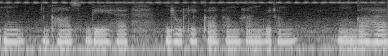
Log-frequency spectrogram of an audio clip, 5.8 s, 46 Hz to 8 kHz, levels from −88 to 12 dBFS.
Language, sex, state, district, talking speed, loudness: Hindi, female, Uttar Pradesh, Muzaffarnagar, 125 wpm, -13 LUFS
